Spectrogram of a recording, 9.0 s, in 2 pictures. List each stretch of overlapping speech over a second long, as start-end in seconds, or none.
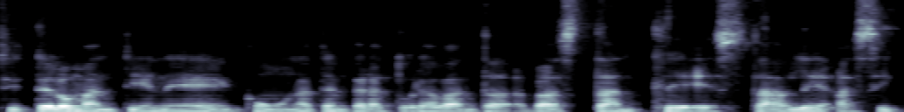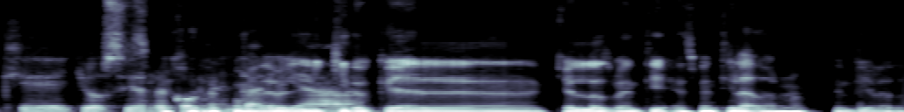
5.2-6.4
